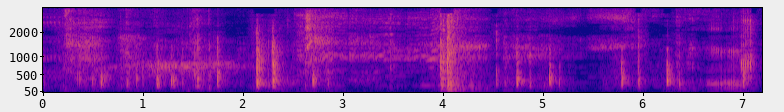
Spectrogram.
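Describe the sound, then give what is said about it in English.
An old cobwebbed door that nobody has opened for a long while creaks and groans open over several seconds, with scraping, shuffling and a few dull knocks mixed in, moderately loud, with no talking. “Ain't nobody open that door for a spell.”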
